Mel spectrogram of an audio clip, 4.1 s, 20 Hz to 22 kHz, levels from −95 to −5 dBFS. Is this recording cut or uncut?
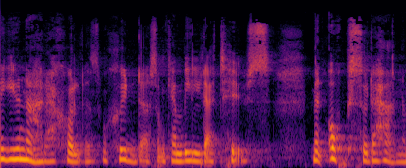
uncut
